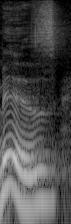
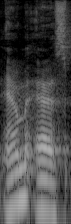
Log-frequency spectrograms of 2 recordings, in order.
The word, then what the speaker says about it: Ms.: And the final sound in Ms. is a Z sound. Even though it's written MS period, the abbreviation, we pronounce it Ms.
